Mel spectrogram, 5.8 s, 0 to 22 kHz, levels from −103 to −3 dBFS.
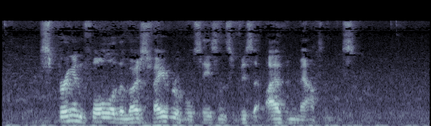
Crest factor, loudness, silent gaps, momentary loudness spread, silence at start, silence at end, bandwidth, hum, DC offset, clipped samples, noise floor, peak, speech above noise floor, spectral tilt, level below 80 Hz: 20 dB; -29 LUFS; none; 15 LU; 0.05 s; 0.2 s; 11.5 kHz; none; under 0.1%; under 0.1%; -54 dBFS; -10 dBFS; 25 dB; -4.5 dB/octave; -62 dBFS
